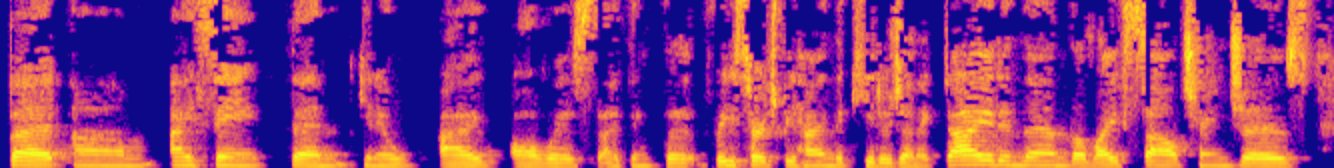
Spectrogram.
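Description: A woman with a Spanish accent hosts a health interview. She talks in a husky voice, fluent and detailed, with occasional restarts. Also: lowish voice, level tone, unhurried, hardly any pauses, dark tone. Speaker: podcast host. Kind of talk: conversational interview.

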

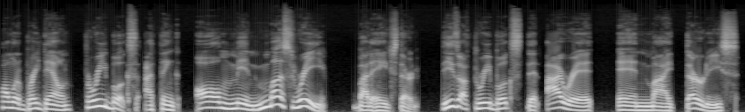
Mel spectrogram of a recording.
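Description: This forties-aged American podcast host delivers relaxed motivational talk, swearing freely, speaking colloquially and chuckling frequently. His mid-range voice is animated but unhurried with a darkish tone, recorded at studio quality without room sound.

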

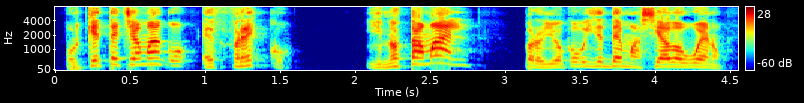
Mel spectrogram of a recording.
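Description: Man, high voice, bright tone, insistent, keeps cutting in, long sports analogies. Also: big pitch swings, fairly quick. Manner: insistent, talks over others, explains with long analogies. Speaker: podcast co-host. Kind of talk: heated sports debate.

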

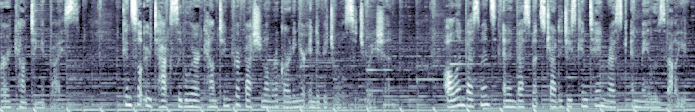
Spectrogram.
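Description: Female announcer, lower register, impersonal scripted legal disclaimer over clear background music. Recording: music behind the voice.

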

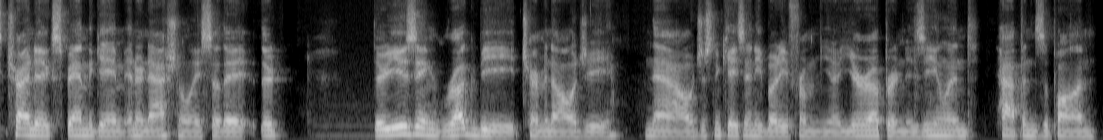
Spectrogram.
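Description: A man co-hosting a sports talk show, chatting casually and explaining things in a tentative, halting way. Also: mid-range voice, fairly bright tone. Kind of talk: casual chat.

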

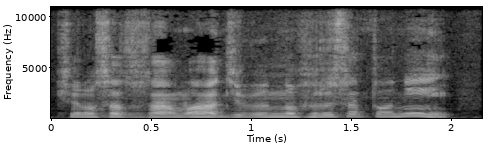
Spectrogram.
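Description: A man in his fifties co-hosting a radio show, telling stories in lively, quick casual chat. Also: fairly high pitch, slightly rough, no room sound. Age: 50s. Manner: lively storyteller, quick chatty delivery.

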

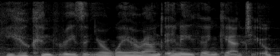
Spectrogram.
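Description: A woman's voice: mid-range voice, lively intonation, normal speed, a little mellow, faint music behind, natural voice. A woman playing a compassionate goddess of nature and healing in an audio drama, a loving wife with a tender, earnest manner. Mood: gently teasing.

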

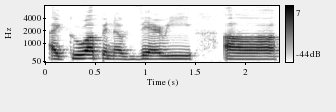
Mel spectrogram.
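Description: A young woman from Singapore talks through her career as a podcast guest. Her voice sits a little low, and she chats freely with lots of fillers and laughs. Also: steady tone, a little slow. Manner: chatty, laughs often, many fillers. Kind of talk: podcast interview.

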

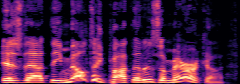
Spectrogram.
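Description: A man's voice: high-pitched, lively intonation, fairly quick, a bit bright. A man hosting a sports podcast, chatting casually in a joking, rambling way.

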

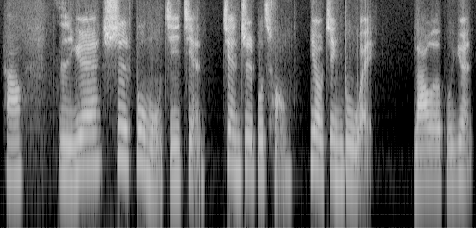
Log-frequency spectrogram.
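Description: A female co-host reads a classical passage and its translation aloud. She recites slowly and carefully, line by line. The sound is dry and close. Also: mid-range voice, fairly even intonation, a little mellow, no echo. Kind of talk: reading a classical text aloud.

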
